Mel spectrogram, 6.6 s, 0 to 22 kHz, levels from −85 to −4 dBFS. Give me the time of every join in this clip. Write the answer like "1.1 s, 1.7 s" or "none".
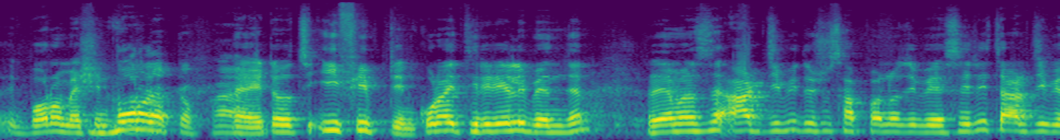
none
